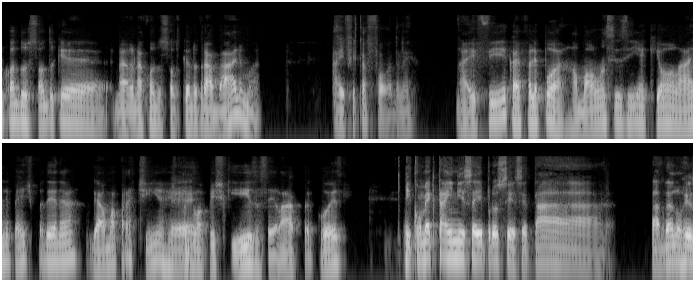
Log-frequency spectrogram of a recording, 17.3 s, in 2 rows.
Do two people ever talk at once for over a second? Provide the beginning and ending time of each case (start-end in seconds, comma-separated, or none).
none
